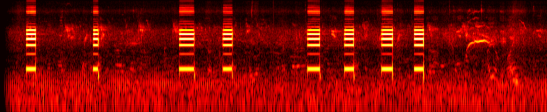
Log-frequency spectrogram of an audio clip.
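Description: Metal detector sounding its mid-pitched target tone in eight short, loud beeps at uneven intervals as the coil sweeps over a buried metal target in shallow water. A steady low background noise runs beneath.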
